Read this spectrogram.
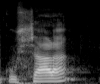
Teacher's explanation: la realización de la CH como fricativa en cuchara por cuchara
